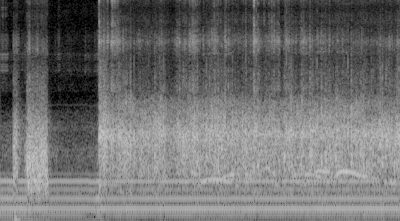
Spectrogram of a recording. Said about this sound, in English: Odyssey Houston, we show you on the mains. It really looks great. An extremely loud applause here in Mission Control.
